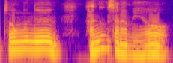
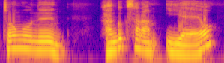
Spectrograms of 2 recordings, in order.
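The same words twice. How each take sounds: First: 사람이에요 falls at the end as a statement; falling statement tune. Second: 사람이에요 rises at the end as a question; rising question tune. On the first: Teacher demonstrating affirmation intonation, falling at the end. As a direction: let 청우는 한국 사람이에요 drop down at the end. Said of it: "para bajada". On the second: Teacher demonstrating question intonation, rising at the end. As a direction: lift 한국 사람이에요 upward like asking. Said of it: "se va a ir a ascender hacia arriba". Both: Shown as a demonstration.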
